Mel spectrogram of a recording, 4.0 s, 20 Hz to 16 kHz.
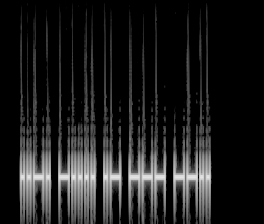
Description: Morse code, heard as a keyed tone, about 25 wpm, 700 Hz. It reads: F6AOZ
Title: DXCC-100 Call Signs - 5 Characters - Repeated 3x - 25wpm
